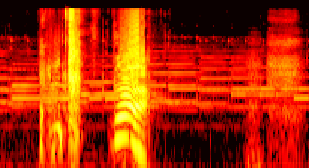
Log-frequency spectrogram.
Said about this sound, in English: Oh, I'm going to sneeze. Oh, no.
